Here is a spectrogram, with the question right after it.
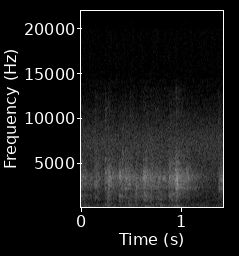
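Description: Someone typing a report on a computer keyboard, producing a quiet, continuous patter of key taps with soft clicks, close by and with no talking.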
